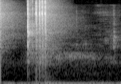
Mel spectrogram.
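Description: A plastic ratchet joint on a MakeToys Cross Dimension Buster Stealthwing toy figure gives a short run of four or five quick, crisp clicks close by, with no voice.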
